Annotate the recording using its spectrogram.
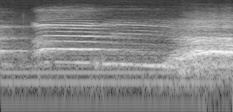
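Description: A man's voice, amplified through microphones, drawing out long sung notes in his speech: a held note breaks off, a new one starts and slowly sinks lower, then the voice swells louder near the end.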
